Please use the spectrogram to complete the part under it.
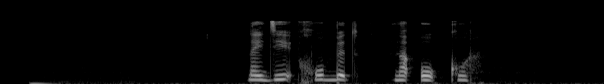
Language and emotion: Russian, neutral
